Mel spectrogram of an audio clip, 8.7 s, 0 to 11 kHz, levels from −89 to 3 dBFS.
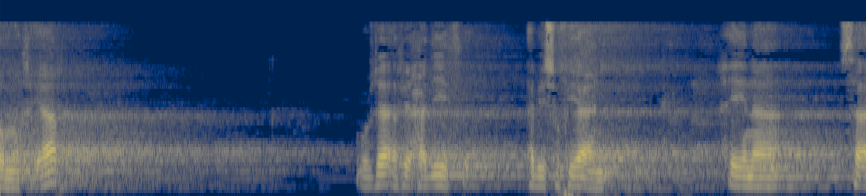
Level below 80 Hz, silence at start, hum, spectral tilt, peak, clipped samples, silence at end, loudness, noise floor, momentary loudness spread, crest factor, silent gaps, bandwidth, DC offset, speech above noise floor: -64 dBFS; 0 s; none; -3.5 dB/octave; -10 dBFS; under 0.1%; 0 s; -30 LUFS; -58 dBFS; 21 LU; 20 dB; none; 8 kHz; under 0.1%; 30 dB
